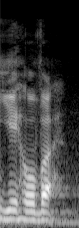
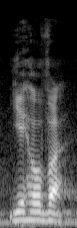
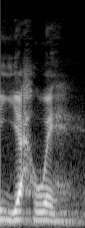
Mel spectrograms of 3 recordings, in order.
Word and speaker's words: Yehova: nanti di atasnya ini bacanya sebenarnya Yehova Yehova jadi inilah tetragramaton yang menurut orang Yahudi sebagai nama Tuhan yang paling suci yang paling sakral nah yehovah ini menurut sebagian orang Kristen mereka ada yang membacanya jadi yahwe makanya kita kenal ada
